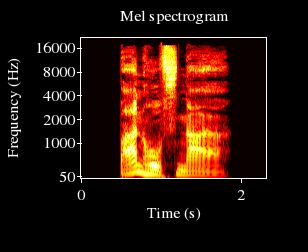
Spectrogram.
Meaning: inflection of bahnhofsnah: 1. strong/mixed nominative masculine singular 2. strong genitive/dative feminine singular 3. strong genitive plural
- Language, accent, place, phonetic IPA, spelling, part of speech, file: German, Germany, Berlin, [ˈbaːnhoːfsˌnaːɐ], bahnhofsnaher, adjective, De-bahnhofsnaher.ogg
